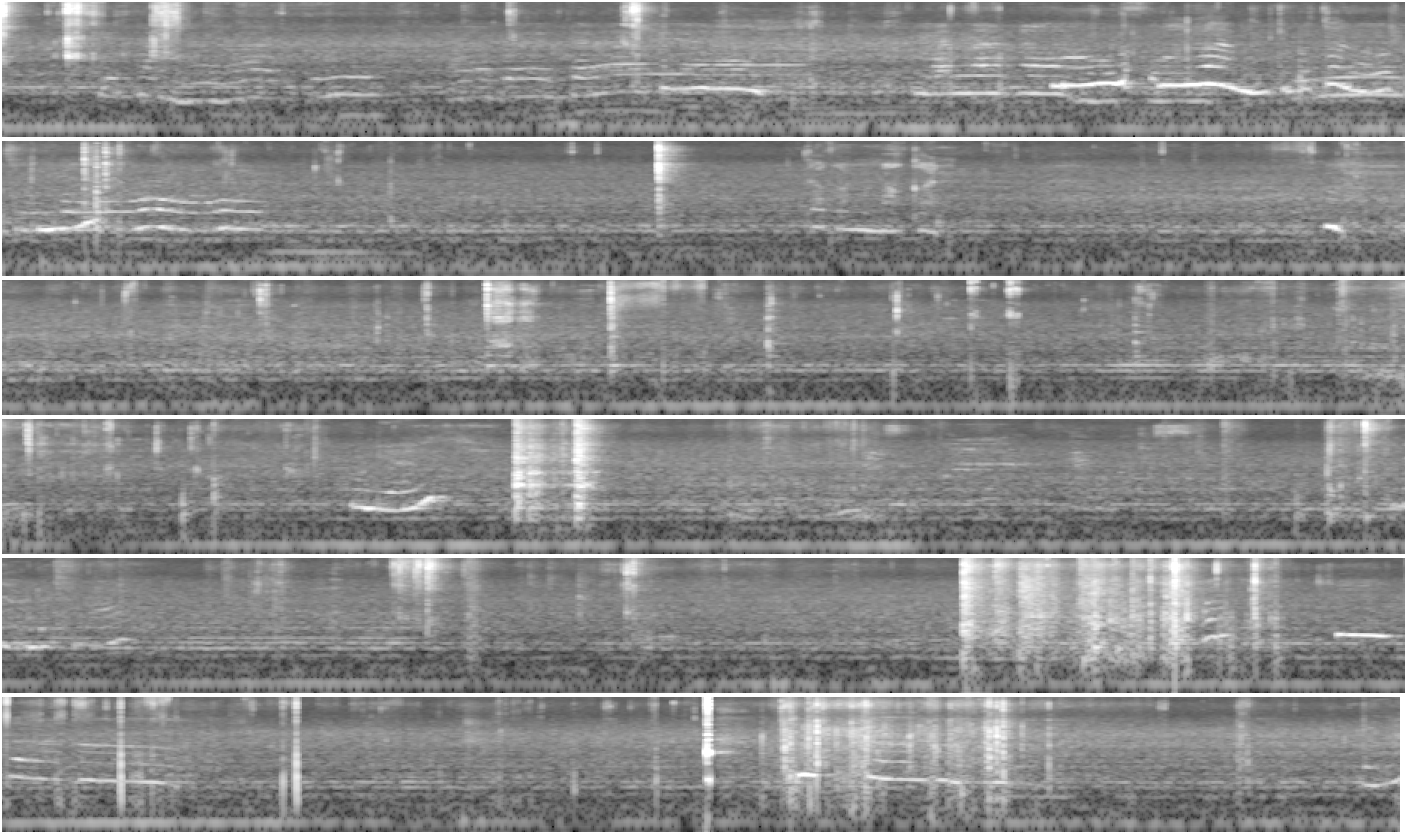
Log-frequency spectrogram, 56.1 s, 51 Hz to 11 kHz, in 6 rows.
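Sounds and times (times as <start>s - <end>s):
crunchy snack being chewed: 0.0s - 1.4s, 19.1s - 30.3s
crunching snack chips: 0.0s - 2.0s, 19.1s - 30.2s, 38.9s - 41.8s, 43.8s - 55.2s
low steady hum: 0.0s - 56.0s.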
